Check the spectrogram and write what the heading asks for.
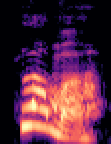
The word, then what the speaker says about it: plumber: comb then we have plumber say plumber not Plum it's plumber plumber so the plumber has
